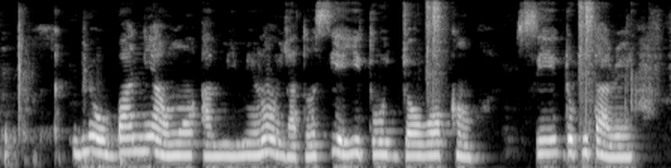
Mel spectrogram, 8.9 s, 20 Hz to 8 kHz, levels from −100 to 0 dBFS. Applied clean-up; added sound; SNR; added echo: classical method WPE with log-MMSE.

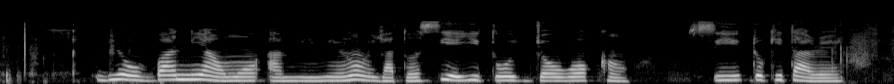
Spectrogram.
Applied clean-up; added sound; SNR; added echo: none; none; none; none.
